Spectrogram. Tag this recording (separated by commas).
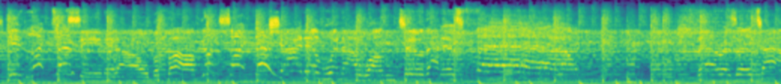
Music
